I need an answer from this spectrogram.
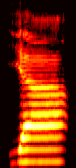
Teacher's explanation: জিহ্বার মাঝখান তার বরাবর উপরের তালুর সঙ্গে লাগিয়ে সিম্পল ভাবে উচ্চারণ হবে ইয়া, আর 1 আলিফ টান হবে।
